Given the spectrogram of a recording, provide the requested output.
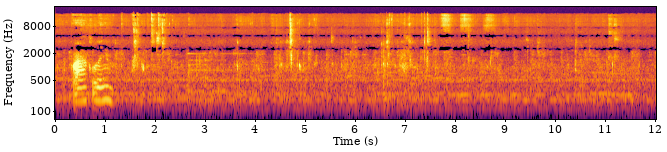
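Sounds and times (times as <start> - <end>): faint steady hum: 0.0 - 12.0
person chewing: 1.5 - 2.3, 4.4 - 8.8.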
